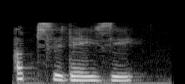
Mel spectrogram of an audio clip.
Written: upsidaisy

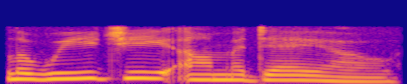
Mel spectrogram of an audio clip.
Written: Luigi Amedeo

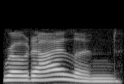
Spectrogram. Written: Rhode Island

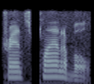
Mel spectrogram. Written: transplantable

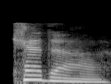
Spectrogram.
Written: kheda

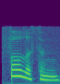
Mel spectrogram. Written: folacin

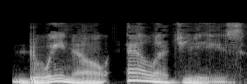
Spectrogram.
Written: Duino Elegies

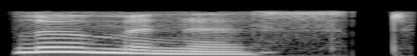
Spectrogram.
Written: luminist

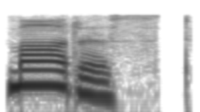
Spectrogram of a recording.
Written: modest

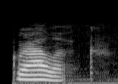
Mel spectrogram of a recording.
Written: gralloch

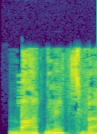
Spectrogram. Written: bat mitzvah

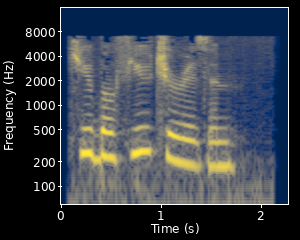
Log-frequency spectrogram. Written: cubo-futurist

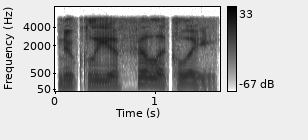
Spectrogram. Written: nucleophilically

